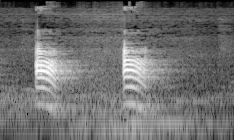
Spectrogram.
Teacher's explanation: Hamzah yaitu makhrajnya pangkal tenggorokan, jelas, mangap. A. Tidak boleh ada dengung.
